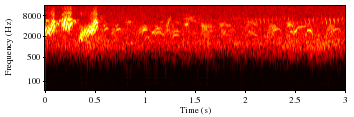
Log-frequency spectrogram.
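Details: Male Bobolink in grassland at Heaven Hill, Lake Placid, New York, in May 2022, singing a lengthy metallic song: a loud, bubbling burst of tinkling notes, then a quicker, fainter jumble of high chirps running on for several seconds.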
